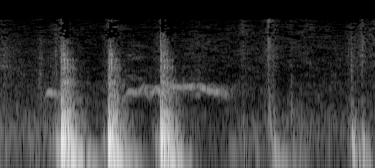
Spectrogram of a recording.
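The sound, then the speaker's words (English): Knocking on a wooden door: three firm, evenly spaced thuds, then two softer knocks after a pause, with a faint drawn-out tone between them and no talking. “But have it your way. Knock at the door.”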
